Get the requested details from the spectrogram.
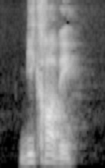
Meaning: to sell, deal (viz. drugs)
- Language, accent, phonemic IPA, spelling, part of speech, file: French, France, /bi.kʁa.ve/, bicraver, verb, LL-Q150 (fra)-bicraver.wav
